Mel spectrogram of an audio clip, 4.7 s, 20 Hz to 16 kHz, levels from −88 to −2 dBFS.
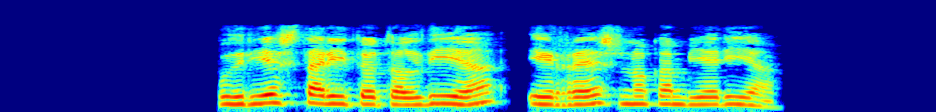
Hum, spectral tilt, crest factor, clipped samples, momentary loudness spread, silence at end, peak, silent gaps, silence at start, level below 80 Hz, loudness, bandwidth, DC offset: none; -5 dB/octave; 18 dB; under 0.1%; 7 LU; 0.8 s; -2 dBFS; 2.56-2.63 s; 1.1 s; -62 dBFS; -18 LUFS; 7.8 kHz; under 0.1%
